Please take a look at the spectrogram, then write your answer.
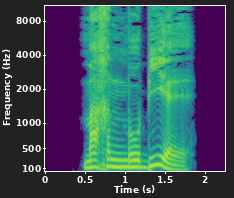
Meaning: inflection of mobilmachen: 1. first/third-person plural present 2. first/third-person plural subjunctive I
- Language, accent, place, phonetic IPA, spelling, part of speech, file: German, Germany, Berlin, [ˌmaxn̩ moˈbiːl], machen mobil, verb, De-machen mobil.ogg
